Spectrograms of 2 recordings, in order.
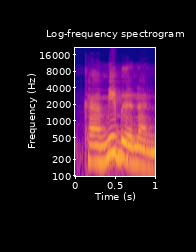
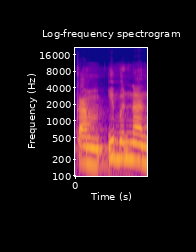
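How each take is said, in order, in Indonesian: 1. Huruf m diberi vokal i, tersambung menjadi benan. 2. Kam berakhir dengan m mati; ibnan dimulai terpisah. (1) "mimnya dihidupin. Kasih kasroh"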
